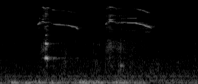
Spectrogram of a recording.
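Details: Male Shiba Inu at home greeting its owner on their return, a call the owner hears as 'ohayo' (good morning): two high, whining calls, each about half a second, falling slightly in pitch, over a low room hum.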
